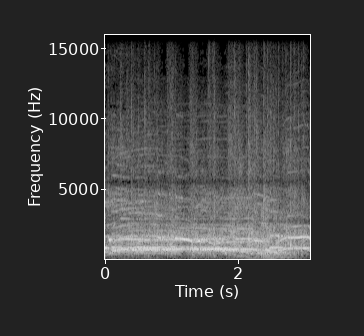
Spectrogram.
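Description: A studio audience cheers and whoops loudly and steadily to vote on who is in the right in a mock courtroom dispute between housemates, many voices overlapping into a dense roar with rising shouts, filling the whole three seconds without a break.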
